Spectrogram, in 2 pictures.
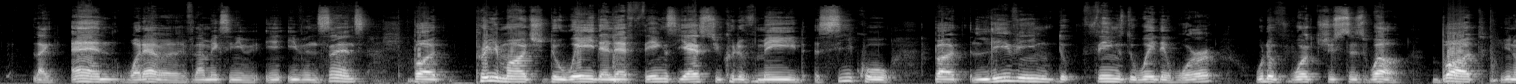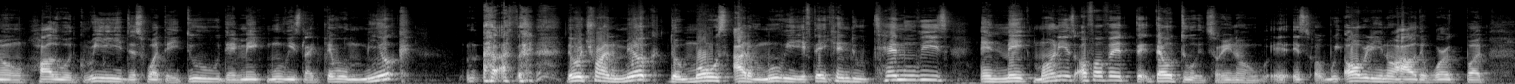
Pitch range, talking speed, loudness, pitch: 110-145 Hz, 180 wpm, -12 LUFS, 120 Hz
